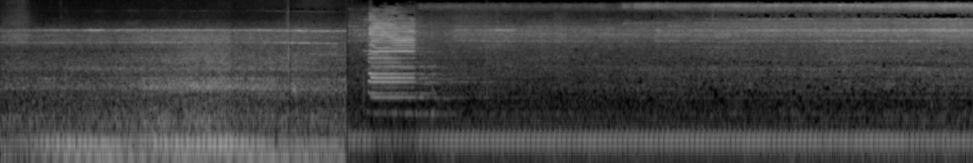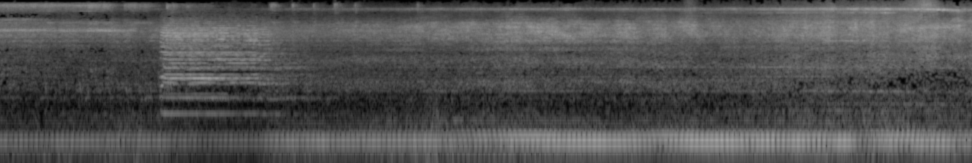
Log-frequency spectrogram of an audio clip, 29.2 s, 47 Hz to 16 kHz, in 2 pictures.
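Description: WDG-4D (EMD GT46MAC) diesel-electric locomotive approaching and passing with its 16-cylinder EMD 710 prime mover running, a steady low engine drone that grows louder as it draws near toward the end. Its multi-tone horn sounds twice: a short blast about six seconds in and a longer one around seventeen seconds.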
